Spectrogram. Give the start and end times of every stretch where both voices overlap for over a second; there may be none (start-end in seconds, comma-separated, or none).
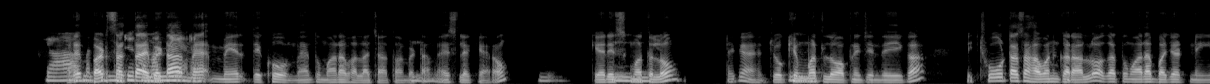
0.7-2.1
